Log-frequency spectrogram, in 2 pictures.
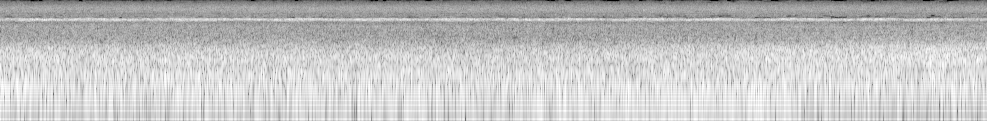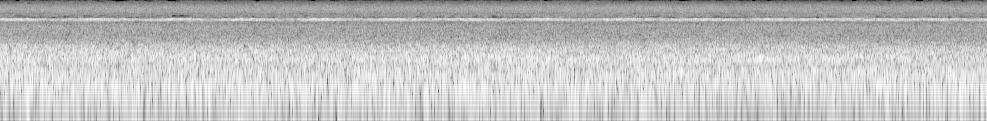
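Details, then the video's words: Back-yard cicadas, Florida, winter night: a piercing high tone drones steadily from start to end, with a low hum in the first few seconds and constant background hiss. "Cicada Sounds"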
